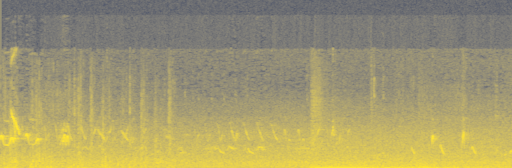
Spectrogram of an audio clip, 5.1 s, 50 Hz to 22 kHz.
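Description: Birds in a Dota 2 match: faint, distant wing flutters mixed with soft chirps over a low background hum.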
